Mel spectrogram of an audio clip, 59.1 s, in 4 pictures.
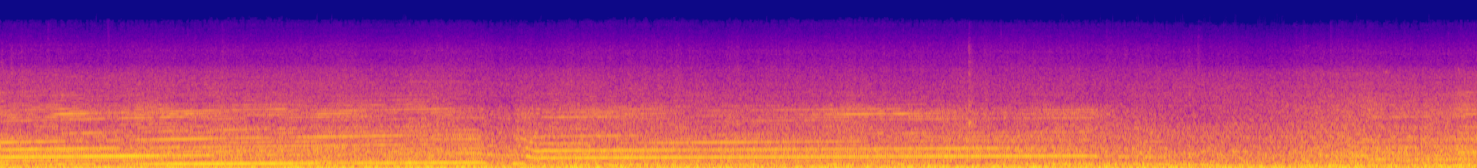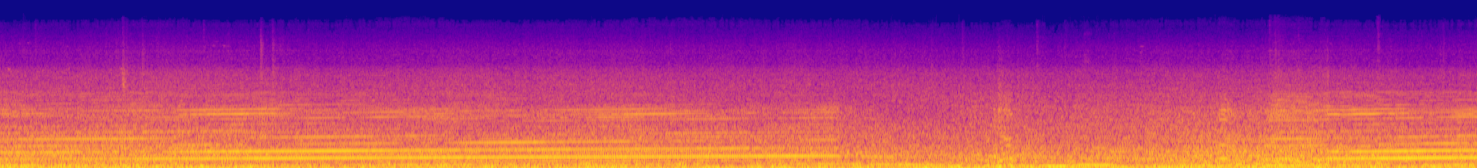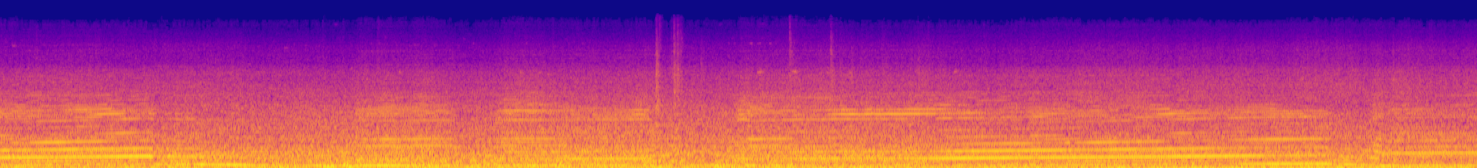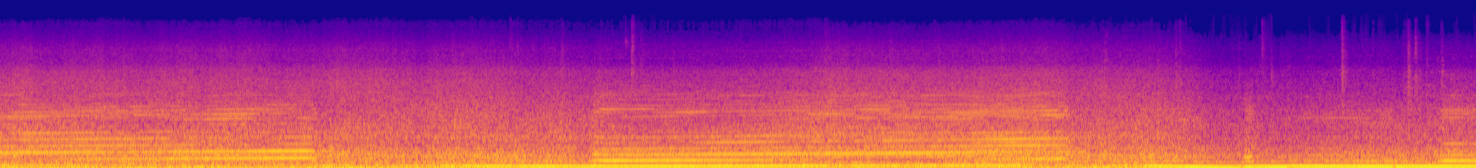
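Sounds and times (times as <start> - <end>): car engine revving: 0.0 - 59.0
road and wind noise: 0.0 - 59.0.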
